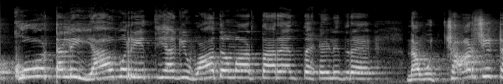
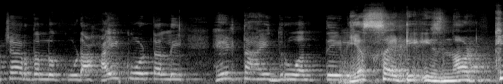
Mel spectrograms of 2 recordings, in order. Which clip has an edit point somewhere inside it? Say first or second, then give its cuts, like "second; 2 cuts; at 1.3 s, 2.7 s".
second; 1 cut; at 3.5 s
